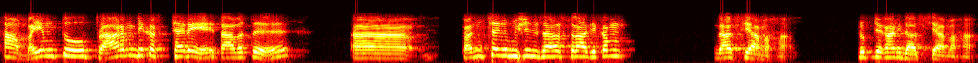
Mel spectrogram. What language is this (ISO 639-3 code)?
san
